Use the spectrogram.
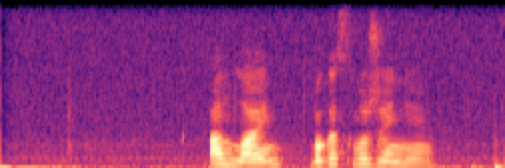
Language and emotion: Russian, neutral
